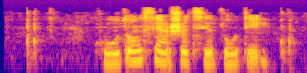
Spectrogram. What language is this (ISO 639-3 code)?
zho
